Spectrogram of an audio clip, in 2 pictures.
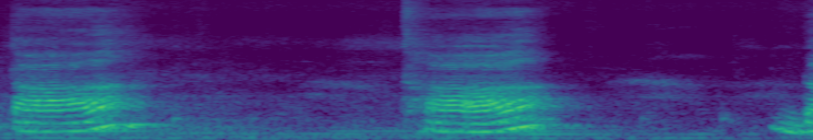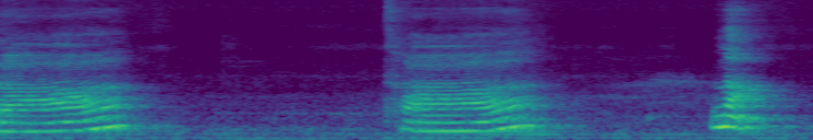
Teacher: പല്ലിന്റെ സഹായത്തോടുകൂടി ഉച്ചരിക്കുന്നത് ഏതൊക്കെയാണെന്ന് നോക്കാം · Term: ദന്ത്യാഹ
